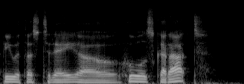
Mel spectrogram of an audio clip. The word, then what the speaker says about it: Garat: with us today, Jules Garat. Did I pronounce that correct? Jules, Jules. You pronounce it Jules. Okay. Garat is Chilean, and you both met in correct, Chile.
